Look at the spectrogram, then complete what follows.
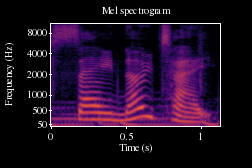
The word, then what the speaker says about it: cenote: all two cot Mexico a cot pronounced seot are water-filled sink holes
